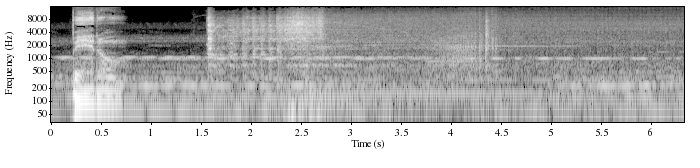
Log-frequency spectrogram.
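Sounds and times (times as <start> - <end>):
speech: 0.2 - 0.8
car engine cranking and settling into a steady idle: 1.5 - 6.3.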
